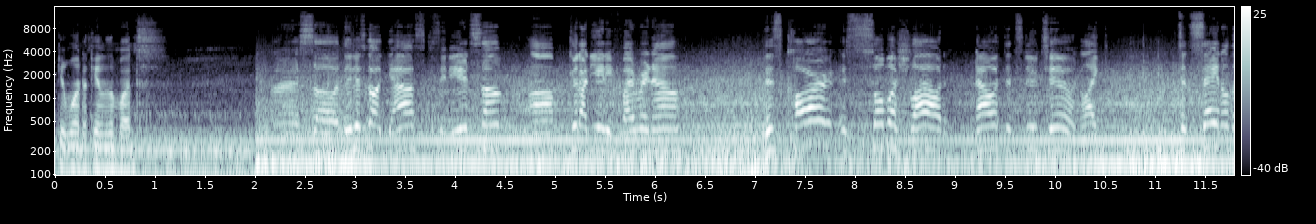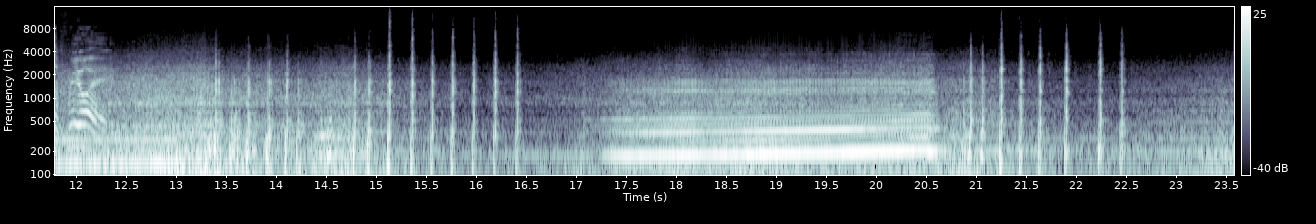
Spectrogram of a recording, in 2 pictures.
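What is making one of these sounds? A car engine drones steadily and then revs higher.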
